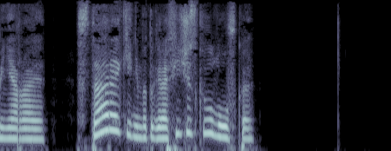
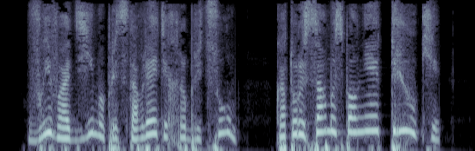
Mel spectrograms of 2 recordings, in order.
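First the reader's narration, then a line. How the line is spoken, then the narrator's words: Whispering. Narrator (Russian): прошептала я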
